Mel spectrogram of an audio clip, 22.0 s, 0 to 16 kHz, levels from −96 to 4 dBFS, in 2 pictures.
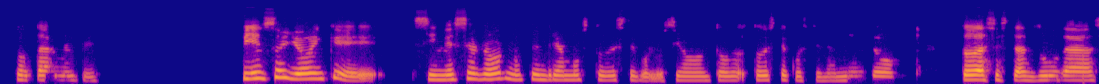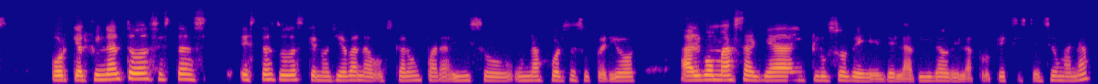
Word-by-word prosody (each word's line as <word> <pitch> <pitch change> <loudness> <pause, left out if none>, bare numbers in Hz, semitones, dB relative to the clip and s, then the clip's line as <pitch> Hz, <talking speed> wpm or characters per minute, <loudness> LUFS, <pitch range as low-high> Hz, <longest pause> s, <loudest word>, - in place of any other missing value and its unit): Totalmente. 190 -4 -4 1.5
Pienso 255 +3 +5
yo 240 -5 +6
en 245 0 +2
que 260 - 0 0.4
sin 205 -2 0
ese 215 +4 +2
error 230 +2 +3
no 220 -5 -1
tendríamos 200 -2 -1
toda 190 -1 -3
esta 190 0 -8
evolución, 175 -1 -5
todo 180 0 -4
todo 195 -1 +1
este 195 +1 -4
cuestionamiento, 175 +1 -7 0.6
todas 205 -1 +8
estas 185 -2 0
dudas, 190 -1 0 0.4
porque 195 0 +4
al 190 - +3
final, 220 +3 +3
todas 240 -3 +5
estas 225 -1 -2 0.3
estas 215 +2 -1
dudas 205 0 0
que 195 - -3
nos 180 -1 -7
llevan 190 0 -1
a 170 - -3
buscar 175 +2 -7
un 190 +1 -7
paraíso, 180 -1 -6
una 180 +1 -5
fuerza 185 +1 -4
superior, 170 -1 -5 0.4
algo 195 +2 +5
más 200 +1 +2
allá, 180 -2 +3
incluso 180 0 -6
de 155 - -3
de 80 - -3
la 80 +1 -5
vida 170 0 -4
o - - -3
de - - -8
la - - -9
propia 175 - -10
existencia 170 +1 -11
humana, 180 +4 -5
190 Hz, 140 wpm, -26 LUFS, 175-205 Hz, 1.5 s, todas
